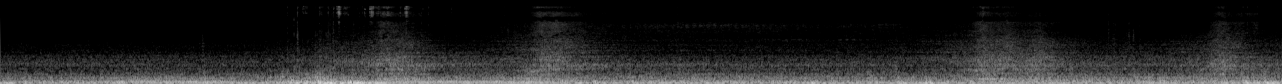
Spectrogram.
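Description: Car driving in light traffic, heard from inside the cabin: a steady low rumble of road and engine noise that swells louder about three seconds in.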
